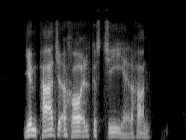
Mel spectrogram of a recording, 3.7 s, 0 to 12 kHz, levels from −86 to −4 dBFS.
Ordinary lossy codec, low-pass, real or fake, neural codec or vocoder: Opus, 24 kbps; 7.2 kHz; fake; codec, 16 kHz, 0.8 kbps, ZipCodec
